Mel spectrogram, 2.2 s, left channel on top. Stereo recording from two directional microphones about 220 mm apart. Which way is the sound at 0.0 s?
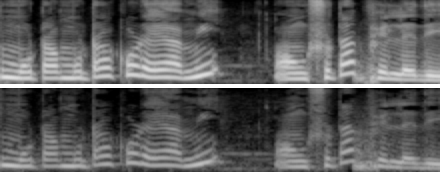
35° left (ahead or behind).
